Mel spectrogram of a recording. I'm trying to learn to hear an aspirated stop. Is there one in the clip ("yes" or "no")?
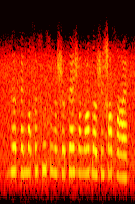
no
